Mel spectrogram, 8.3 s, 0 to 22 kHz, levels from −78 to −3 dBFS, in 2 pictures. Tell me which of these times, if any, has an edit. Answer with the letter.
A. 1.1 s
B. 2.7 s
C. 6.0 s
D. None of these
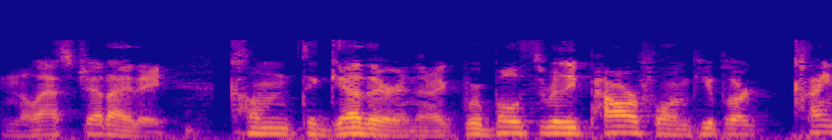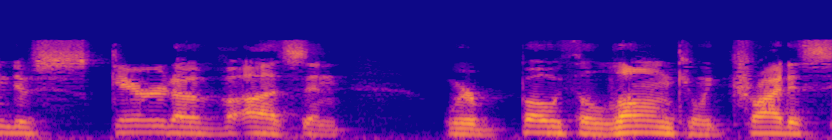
A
